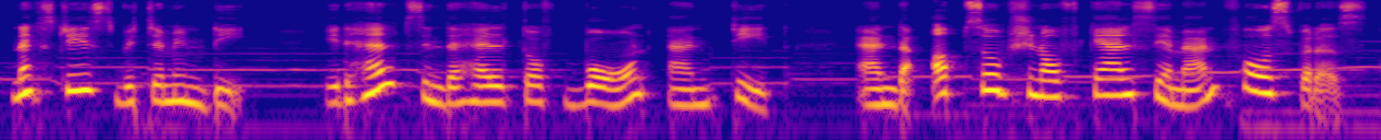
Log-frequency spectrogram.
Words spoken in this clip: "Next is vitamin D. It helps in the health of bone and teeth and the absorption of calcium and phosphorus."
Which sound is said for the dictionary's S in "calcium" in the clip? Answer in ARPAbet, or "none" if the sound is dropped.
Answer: S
